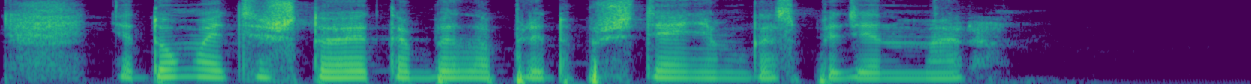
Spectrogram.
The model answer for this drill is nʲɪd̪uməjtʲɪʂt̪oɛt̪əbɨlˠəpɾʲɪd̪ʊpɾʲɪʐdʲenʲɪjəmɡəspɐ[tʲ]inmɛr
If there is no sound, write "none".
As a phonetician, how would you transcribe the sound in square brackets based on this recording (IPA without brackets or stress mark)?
dʲ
